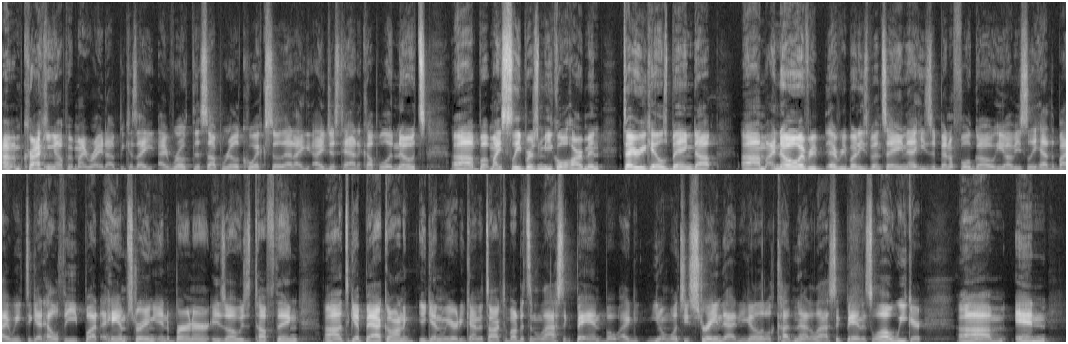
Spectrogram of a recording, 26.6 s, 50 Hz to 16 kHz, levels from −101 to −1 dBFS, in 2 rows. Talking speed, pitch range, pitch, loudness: 240 wpm, 100-120 Hz, 105 Hz, -24 LUFS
